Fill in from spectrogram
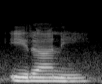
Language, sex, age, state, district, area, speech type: Goan Konkani, female, 45-60, Goa, Salcete, rural, spontaneous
